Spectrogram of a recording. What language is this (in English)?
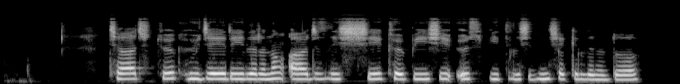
Uyghur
